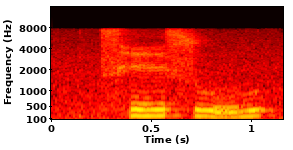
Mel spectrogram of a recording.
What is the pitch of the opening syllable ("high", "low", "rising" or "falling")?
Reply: rising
